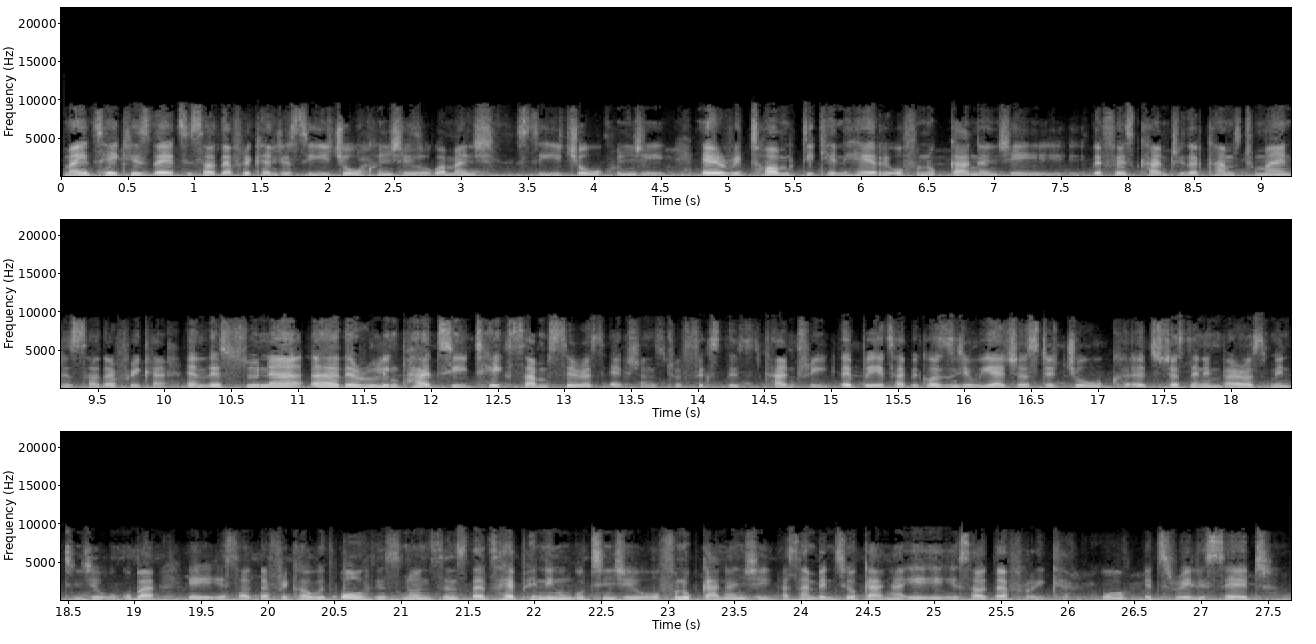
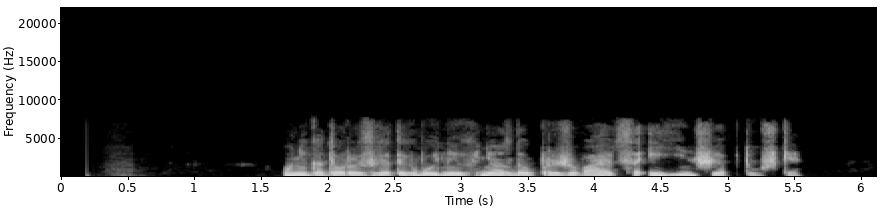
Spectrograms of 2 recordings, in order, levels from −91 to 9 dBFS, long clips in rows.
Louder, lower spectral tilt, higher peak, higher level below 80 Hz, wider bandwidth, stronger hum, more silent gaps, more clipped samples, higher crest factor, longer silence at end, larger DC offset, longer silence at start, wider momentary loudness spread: second, -20 LUFS vs -13 LUFS; second, -5 dB/octave vs -7.5 dB/octave; about the same, 0 dBFS vs -2 dBFS; about the same, -50 dBFS vs -52 dBFS; first, 9.8 kHz vs 7.6 kHz; neither; neither; neither; first, 20 dB vs 14 dB; second, 0 s vs 0.6 s; neither; second, 0 s vs 1.65 s; about the same, 9 LU vs 9 LU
